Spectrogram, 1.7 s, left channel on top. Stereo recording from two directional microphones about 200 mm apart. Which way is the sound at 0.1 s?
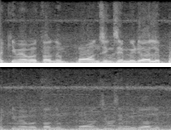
35° left (ahead or behind).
